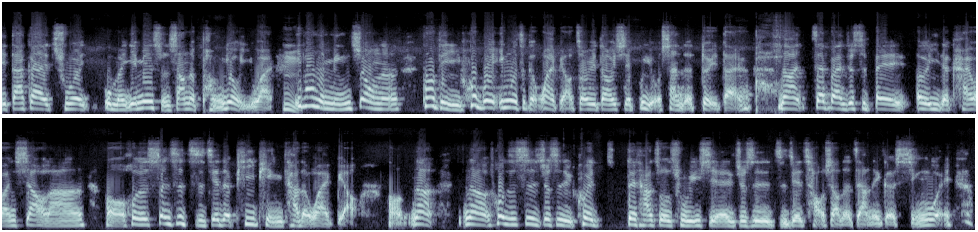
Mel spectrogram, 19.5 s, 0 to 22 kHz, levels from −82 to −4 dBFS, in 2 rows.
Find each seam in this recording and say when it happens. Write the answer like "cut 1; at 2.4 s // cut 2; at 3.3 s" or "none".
cut 1; at 7.5 s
